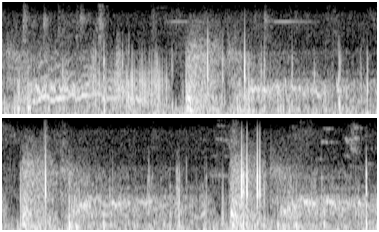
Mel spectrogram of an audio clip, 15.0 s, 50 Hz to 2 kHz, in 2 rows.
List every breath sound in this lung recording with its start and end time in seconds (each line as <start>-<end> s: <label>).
0.00-3.35 s: exhalation
3.60-4.46 s: inhalation
4.56-7.65 s: exhalation
7.89-8.74 s: inhalation
8.78-11.95 s: exhalation
12.03-12.89 s: inhalation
